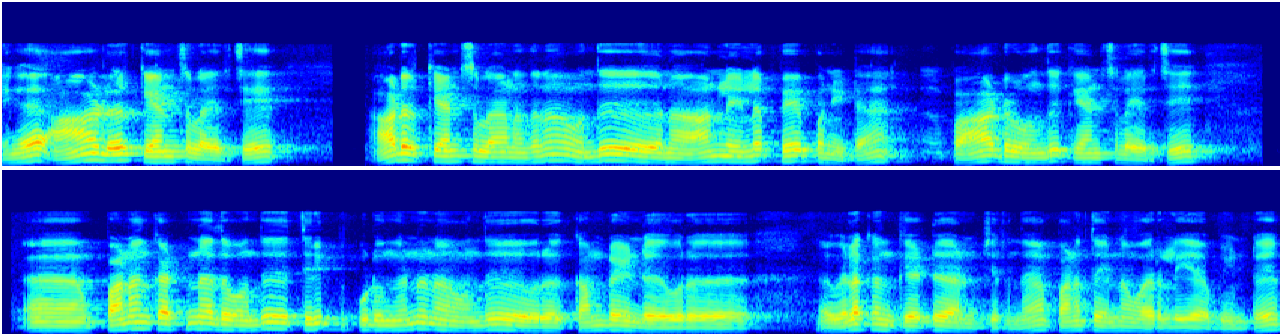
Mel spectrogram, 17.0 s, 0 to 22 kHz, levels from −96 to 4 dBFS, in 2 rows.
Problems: none marked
